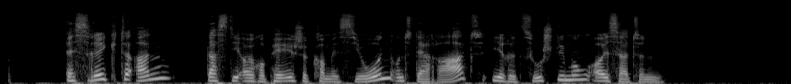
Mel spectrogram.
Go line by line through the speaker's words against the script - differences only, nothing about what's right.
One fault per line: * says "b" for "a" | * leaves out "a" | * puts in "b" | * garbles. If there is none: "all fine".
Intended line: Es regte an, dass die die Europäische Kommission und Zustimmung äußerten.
* leaves out "die"
* puts in "der Rat ihre"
